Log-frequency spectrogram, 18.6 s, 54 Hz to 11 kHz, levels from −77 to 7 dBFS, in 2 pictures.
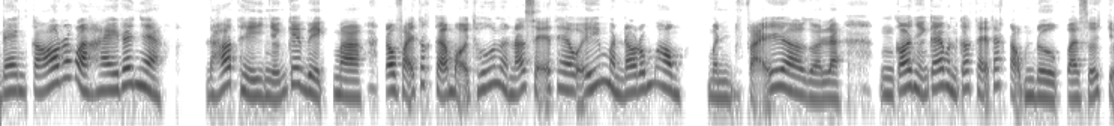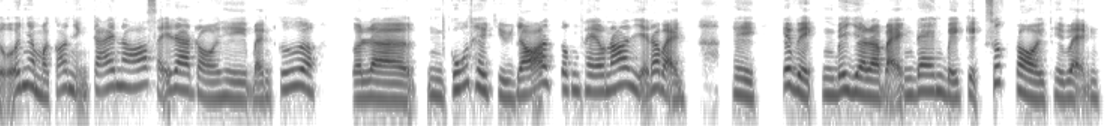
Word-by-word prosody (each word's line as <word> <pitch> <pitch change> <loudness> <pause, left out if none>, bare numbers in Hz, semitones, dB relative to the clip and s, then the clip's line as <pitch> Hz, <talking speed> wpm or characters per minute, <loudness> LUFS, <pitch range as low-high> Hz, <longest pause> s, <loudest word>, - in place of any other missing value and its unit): đang 235 +1 -2
có 230 +8 +4
rất 410 -1 0
là 240 - +8
hay 245 +1 0
đó 310 - +3
nha. 305 -5 0 0.3
Đó, 310 - +3
thì 195 -5 -1
những 180 +1 -2
cái 315 +5 +2
việc 230 -9 +1
mà 185 -2 +5 0.2
đâu 240 +1 +5
phải 230 - +2
tất 320 - -7
cả 190 -4 +5
mọi 210 - 0
thứ 270 +7 -6
là 300 - -4
nó 205 +3 +1
sẽ 305 0 -1
theo 255 -3 -1
ý 265 +7 -2
mình 270 - -3
đâu, 225 +2 +2
đúng 275 +6 -3
hông? 265 -7 +2 0.2
Mình 180 -1 -7
phải, 280 +1 +2
a, 240 -6 +3
gọi 175 -3 -4
là, 170 -1 +1 0.3
ừm, 205 -1 -9
có 250 +4 +5
những 255 -8 0
cái 285 +3 +3
mình 255 -7 -4
có 265 +1 -2
thể - - -2
tác 300 +1 -7
động 195 -7 -4
được 175 -3 -2
và 180 0 +2
sửa 180 +2 -4
chữa, 285 +4 -4
nhưng 285 -3 -2
mà - - -2
có - - -7
những 255 -3 -6
cái 250 +4 -2
nó 285 +1 -1
xảy 315 -4 -5
ra 255 -2 +3
rồi 175 -6 -3
thì 175 -2 -4
bạn 180 - -5
cứ, 270 +6 -6
a, 250 - 0 0.3
gọi 175 0 -2
là, 170 -3 +4
ừm, 195 -2 -9
cuốn 255 - -4
theo 265 - 0
chiều 195 -7 -8
gió, 205 +11 +5
tuân 245 -1 -6
theo 230 -1 -1
nó 300 +6 +4
vậy 265 - -2
đó 270 - +3
bạn. - - +3 0.4
Thì 190 -4 -2 0.2
cái 305 - +3
việc, 200 -8 +3
ừm, 205 0 -7
bây 240 +1 0
giờ 215 -3 +2
là 185 -1 +6
bạn 200 +2 +3
đang 235 -1 -1
bị 175 -2 +1
kiệt 200 +2 -3
sức 340 +1 -3
rồi 185 -7 +3
thì 180 -3 -7
bạn, 180 0 0
235 Hz, 280 wpm, -23 LUFS, 190-275 Hz, 0.4 s, là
